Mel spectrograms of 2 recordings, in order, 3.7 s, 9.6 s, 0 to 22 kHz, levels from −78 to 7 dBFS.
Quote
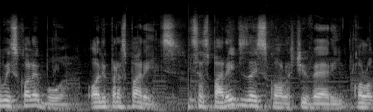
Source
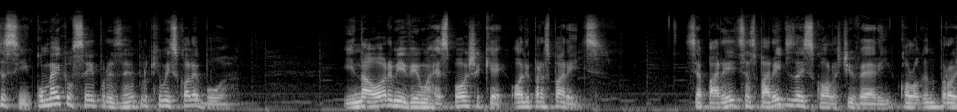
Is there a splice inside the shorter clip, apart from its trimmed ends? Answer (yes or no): yes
